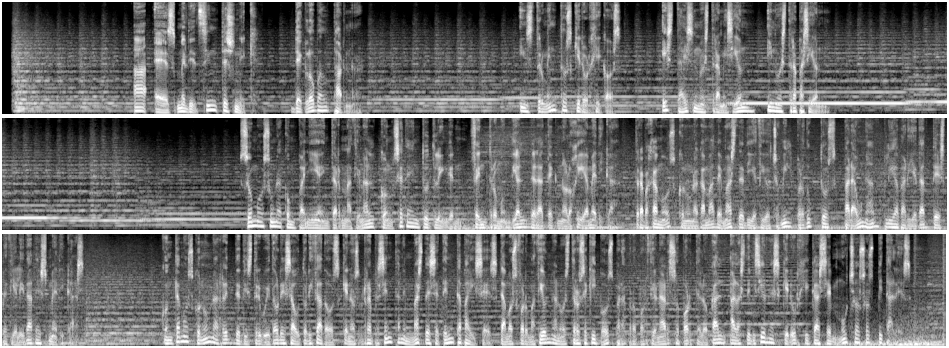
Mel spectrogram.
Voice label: Medical Narrations, deep, trustworthy, confident Male Voice; Publicidad; Az Medizintechnik; As Medizintechnik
